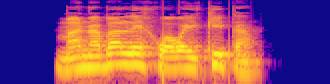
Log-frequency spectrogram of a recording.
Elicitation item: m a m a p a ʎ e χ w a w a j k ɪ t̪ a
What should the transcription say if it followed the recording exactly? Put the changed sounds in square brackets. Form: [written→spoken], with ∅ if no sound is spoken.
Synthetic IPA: m a [m→n] a [p→b] a [ʎ→l] e χ w a w a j k ɪ t̪ a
